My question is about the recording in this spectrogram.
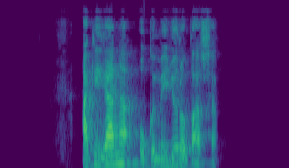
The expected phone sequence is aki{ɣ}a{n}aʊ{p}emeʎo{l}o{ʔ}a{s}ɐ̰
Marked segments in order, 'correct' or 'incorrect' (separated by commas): correct, correct, incorrect, incorrect, incorrect, correct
